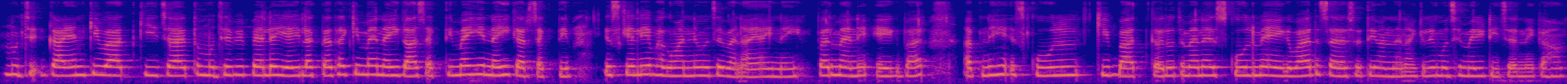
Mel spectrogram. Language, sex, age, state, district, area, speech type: Hindi, female, 30-45, Madhya Pradesh, Balaghat, rural, spontaneous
